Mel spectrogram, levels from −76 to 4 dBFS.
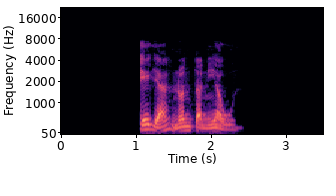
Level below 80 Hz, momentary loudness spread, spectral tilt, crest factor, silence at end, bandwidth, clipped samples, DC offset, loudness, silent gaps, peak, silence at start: -62 dBFS; 8 LU; -6 dB/octave; 18 dB; 1.15 s; 7.8 kHz; under 0.1%; under 0.1%; -20 LUFS; none; -4 dBFS; 1.05 s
